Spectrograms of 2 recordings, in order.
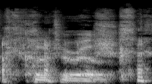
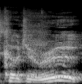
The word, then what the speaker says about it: Kotaro: It would be really fun if we had a moment where you're just like, Mike, it's not Kotaro. It's Kotaro.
